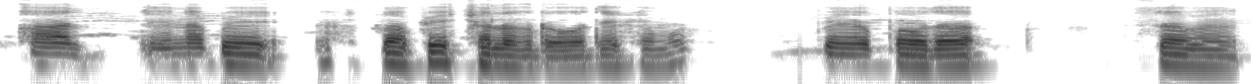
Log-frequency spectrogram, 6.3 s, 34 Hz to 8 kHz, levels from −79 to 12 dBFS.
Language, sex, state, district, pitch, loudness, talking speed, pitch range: Hindi, male, Uttar Pradesh, Hamirpur, 115 Hz, -16 LUFS, 125 wpm, 110-125 Hz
